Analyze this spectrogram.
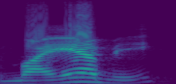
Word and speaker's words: Miami: fireplace and stoves okay so some people if they are coming from a Floridian perspective like me uh might think okay the way I pronounce it is Miami that's how I would have pronounced it before I lived in Oklahoma for such a long time but the way you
